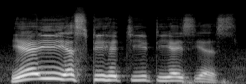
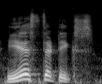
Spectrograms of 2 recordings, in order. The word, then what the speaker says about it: aesthetics: A-E-S-T-H-E-T-I-C-S. What is the pronunciation? Aesthetics.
